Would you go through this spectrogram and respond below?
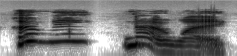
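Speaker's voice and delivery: very high, feigned innocent squeak; mock innocence. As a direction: play dumb, all innocence.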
